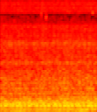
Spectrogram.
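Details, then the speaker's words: Jeep XJ after replacing a bad fuel injector and resealing a leaking fuel rail connection with a new gasket: steady low idle with an even beat, no stumble or miss; runs smooth and healthy. "I'll pull up the old version, if I can find it, of how it was idling, roughness, and compare it with how it is now. It's much smoother."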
